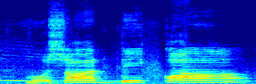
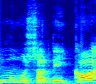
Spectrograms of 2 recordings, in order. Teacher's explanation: Idgham dimasukkan tanwin ke lam.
